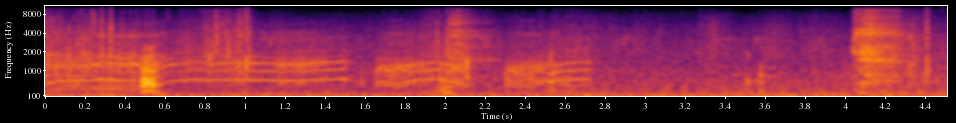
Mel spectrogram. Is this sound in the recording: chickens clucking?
yes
